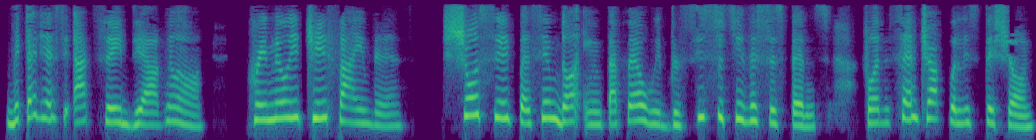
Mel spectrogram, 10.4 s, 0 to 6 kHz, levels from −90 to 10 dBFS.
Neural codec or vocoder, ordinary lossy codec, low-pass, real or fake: codec, 16 kHz, 0.5 kbps, FunCodec, trained on Chinese and English, 25 frames a second; MP3, 32 kbps; 5.4 kHz; fake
